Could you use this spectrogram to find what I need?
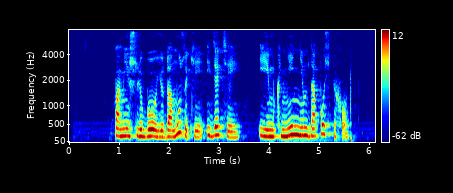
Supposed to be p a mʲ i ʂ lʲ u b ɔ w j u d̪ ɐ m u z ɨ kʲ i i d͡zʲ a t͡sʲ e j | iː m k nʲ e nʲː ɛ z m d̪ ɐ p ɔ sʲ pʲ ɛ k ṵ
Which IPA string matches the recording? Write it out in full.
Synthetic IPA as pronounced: p a mʲ i ʂ lʲ u b ɔ w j u d̪ ɐ m u z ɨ kʲ i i d͡zʲ a t͡sʲ e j | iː m k nʲ e nʲː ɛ m d̪ ɐ p ɔ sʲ pʲ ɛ x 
